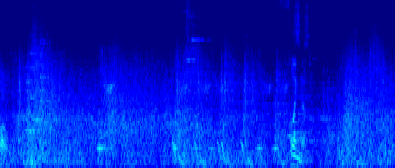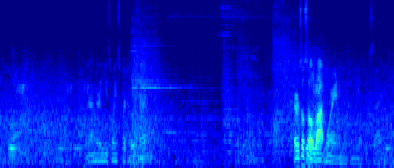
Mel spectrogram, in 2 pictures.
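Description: Game explosions boom and crackle.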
